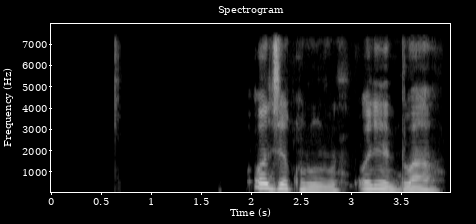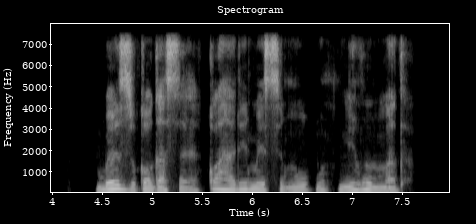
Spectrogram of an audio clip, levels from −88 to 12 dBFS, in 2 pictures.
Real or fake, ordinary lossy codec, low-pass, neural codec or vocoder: fake; none; 7.2 kHz; codec, 16 kHz, 4 kbps, FunCodec, trained on Chinese and English, 50 frames a second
